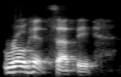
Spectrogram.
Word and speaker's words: Rohit Sethi: Rohit Sethi.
